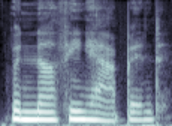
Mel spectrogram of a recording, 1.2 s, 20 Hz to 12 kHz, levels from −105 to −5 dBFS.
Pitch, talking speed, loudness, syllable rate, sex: 205 Hz, 155 wpm, -13 LUFS, 5.9 syllables/s, female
